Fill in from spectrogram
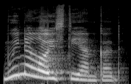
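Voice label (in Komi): мый нӧ лоис тіянкӧд, Komi, female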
